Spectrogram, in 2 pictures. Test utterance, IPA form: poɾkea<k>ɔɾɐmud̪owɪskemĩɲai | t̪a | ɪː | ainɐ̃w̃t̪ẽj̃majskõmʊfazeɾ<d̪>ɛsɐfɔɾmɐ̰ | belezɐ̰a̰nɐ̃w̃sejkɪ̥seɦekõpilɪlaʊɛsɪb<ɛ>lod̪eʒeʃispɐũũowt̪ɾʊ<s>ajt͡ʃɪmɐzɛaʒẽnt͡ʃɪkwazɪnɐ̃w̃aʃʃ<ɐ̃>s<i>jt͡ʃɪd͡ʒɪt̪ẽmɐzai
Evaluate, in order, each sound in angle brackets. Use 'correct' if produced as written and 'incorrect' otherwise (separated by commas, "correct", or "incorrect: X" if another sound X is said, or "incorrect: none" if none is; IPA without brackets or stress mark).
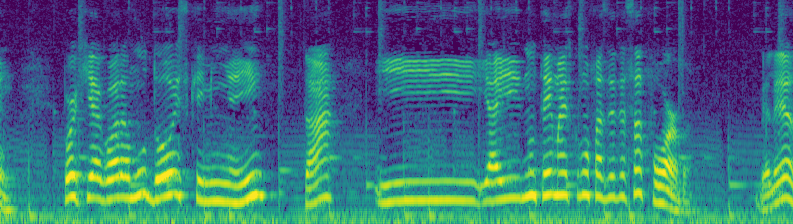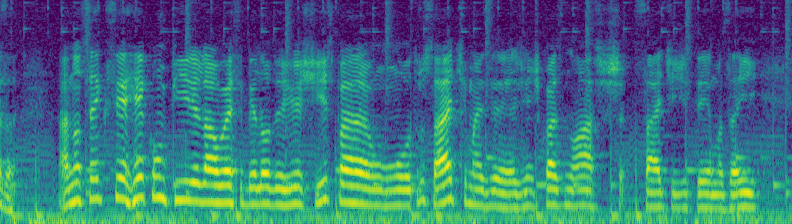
incorrect: ɡ, correct, incorrect: e, correct, incorrect: ɐ, incorrect: a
